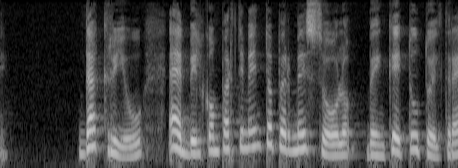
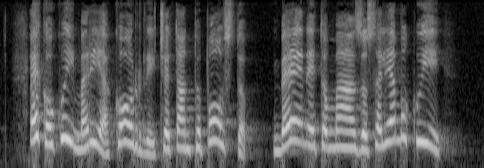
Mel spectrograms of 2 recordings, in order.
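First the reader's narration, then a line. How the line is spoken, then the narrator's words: Crowd shouting. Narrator (Italian): si gridava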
